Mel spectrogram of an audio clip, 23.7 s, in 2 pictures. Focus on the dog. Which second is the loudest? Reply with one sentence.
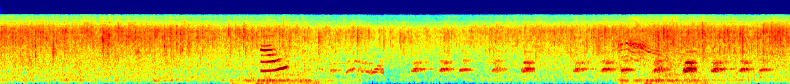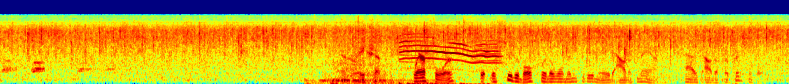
The loudest moment of the dog is at 10 seconds.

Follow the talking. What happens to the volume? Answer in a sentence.
The loudness of the talking goes down.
